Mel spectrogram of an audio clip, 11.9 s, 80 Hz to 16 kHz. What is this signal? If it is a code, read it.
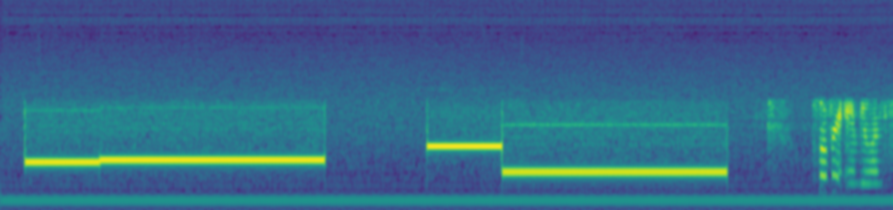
Two-tone page, heard as a one-second tone, then a three-second tone, about 880 then 930 Hz, about 1290 then 670 Hz, with speech. It is heard from 0.3 to 9.7 s.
